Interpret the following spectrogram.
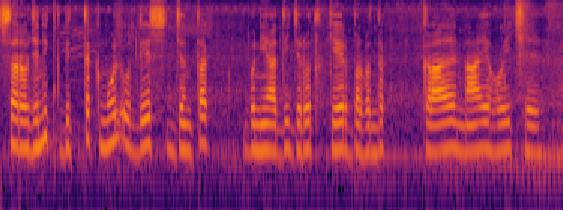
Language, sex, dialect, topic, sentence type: Maithili, male, Eastern / Thethi, banking, statement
